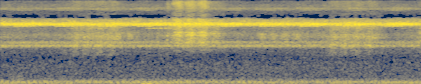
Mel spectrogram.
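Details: Crickets on a summer night in a forest: a dense, steady high shrill drone with a fainter lower ringing tone beneath. A brief louder swell comes near the middle, over a soft low rumble.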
